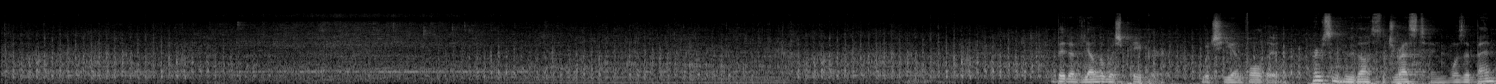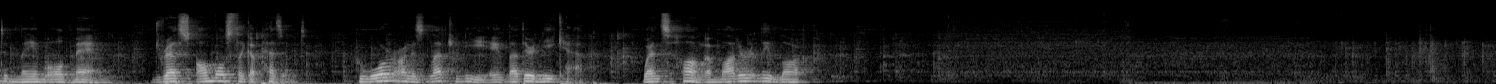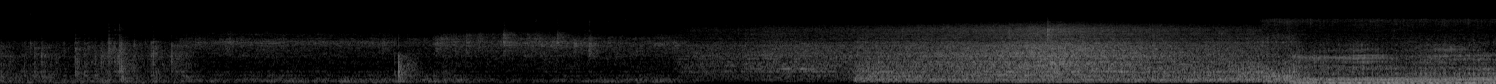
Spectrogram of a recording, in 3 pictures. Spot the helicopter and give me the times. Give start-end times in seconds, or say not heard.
0.0-14.3, 38.5-44.8.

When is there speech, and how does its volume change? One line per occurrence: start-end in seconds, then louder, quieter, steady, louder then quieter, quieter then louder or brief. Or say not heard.
10.5-22.9 steady.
